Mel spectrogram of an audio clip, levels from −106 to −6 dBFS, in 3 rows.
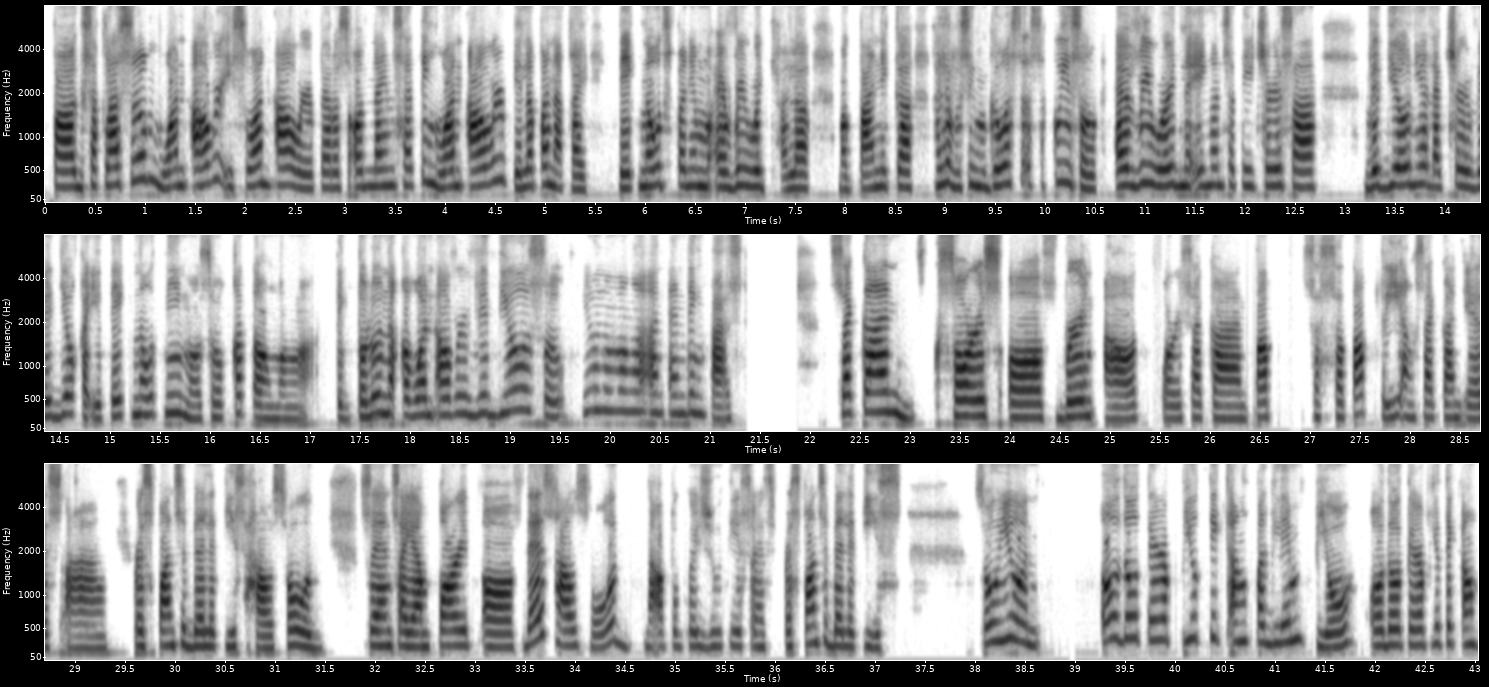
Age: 20-39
